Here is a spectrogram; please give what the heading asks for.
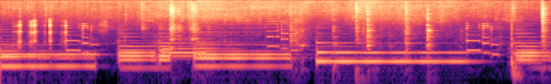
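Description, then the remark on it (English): Steady sizzling and frying with scattered crackling pops over sustained humming tones that shift pitch a few times, with no one speaking. “Is it sizzle time? You know it. Sizzle.”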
